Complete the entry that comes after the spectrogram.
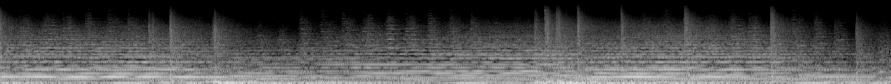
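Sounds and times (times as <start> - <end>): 
intense main game music: 0.0 - 8.9.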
